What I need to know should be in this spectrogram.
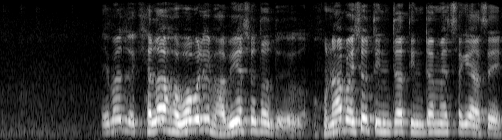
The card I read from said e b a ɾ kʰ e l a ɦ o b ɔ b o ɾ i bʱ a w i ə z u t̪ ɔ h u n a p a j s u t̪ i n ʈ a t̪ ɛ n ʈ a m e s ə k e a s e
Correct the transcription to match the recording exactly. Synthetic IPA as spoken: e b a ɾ kʰ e l a ɦ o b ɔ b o l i bʱ a b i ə s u t̪ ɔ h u n a p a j s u t̪ i n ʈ a t̪ i n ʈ a m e s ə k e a s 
